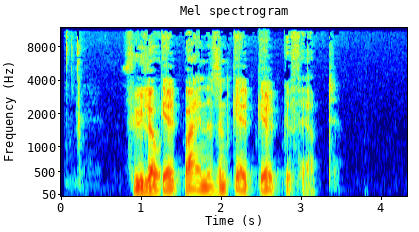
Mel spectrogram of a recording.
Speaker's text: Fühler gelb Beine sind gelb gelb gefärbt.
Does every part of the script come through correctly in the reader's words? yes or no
yes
